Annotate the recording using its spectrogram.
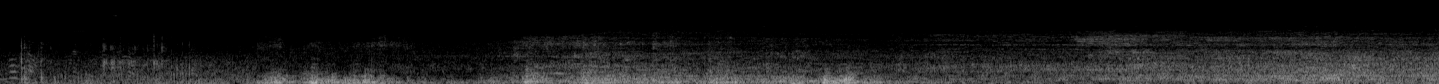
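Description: Wind buffeting the microphone with a few loud thumps while moving, then a freight train rolling past over a level crossing, its wheels on the rails making a steady noise that grows slowly louder toward the end.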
